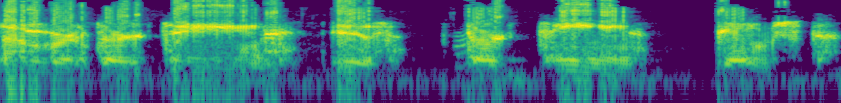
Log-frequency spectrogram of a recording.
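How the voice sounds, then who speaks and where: In a put-on character voice, a man speaks extremely high in pitch at a very slow pace. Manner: creepy.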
